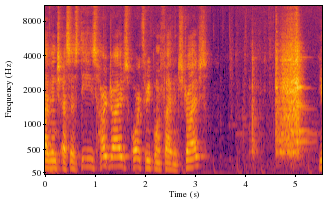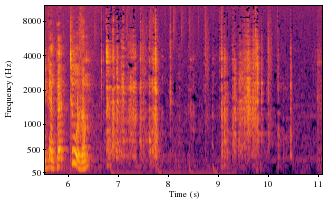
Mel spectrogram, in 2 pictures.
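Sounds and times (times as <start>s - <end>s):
hand rubbing sheet steel: 3.8s - 5.4s, 6.8s - 10.5s.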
